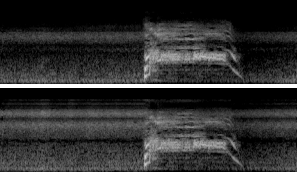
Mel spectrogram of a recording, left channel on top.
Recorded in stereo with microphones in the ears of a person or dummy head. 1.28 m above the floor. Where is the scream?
10° right (ahead or behind).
